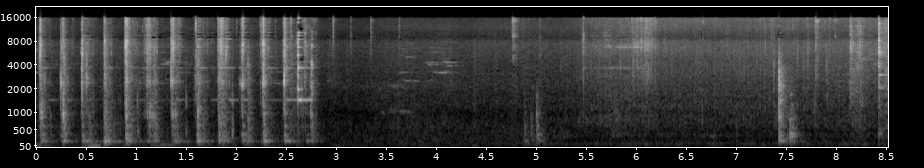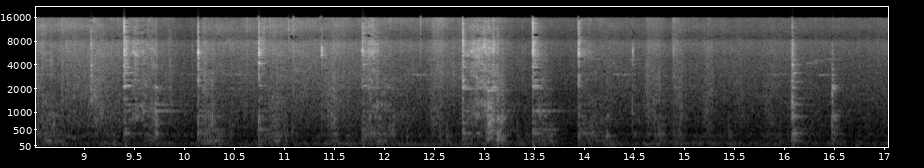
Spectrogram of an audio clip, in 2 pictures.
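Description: Crushed bori lentil dumplings frying in a kadai, opening with a rapid run of rhythmic scraping stir strokes, then a lighter sizzle broken by irregular clinks and scrapes of a spoon against the pan, close and without talk.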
